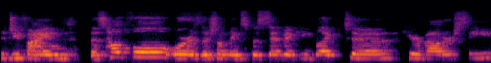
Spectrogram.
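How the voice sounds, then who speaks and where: In an unremarkable speaking voice, a woman talks at a moderate pace and fairly high pitch, with fairly even intonation and hardly any pauses. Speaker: yoga instructor. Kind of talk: workshop teaching.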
